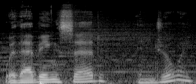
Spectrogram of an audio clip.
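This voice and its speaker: Man, very deep voice, lively pitch swings, muffled underwater-sounding mic audio. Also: a little slow, soft background music. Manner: plain, apologetic welcome. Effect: muffled, underwater-sounding audio from a faulty mic. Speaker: host of a card game match commentary. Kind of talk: casual spoken show intro.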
